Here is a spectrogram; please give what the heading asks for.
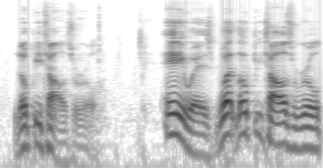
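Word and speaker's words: L'Hôpital: knew in grad school apparently the way you say this is lope e tall l'hopital's rule anyways what l'hopital's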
